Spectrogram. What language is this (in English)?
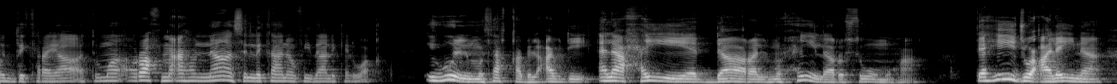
Arabic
